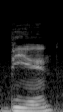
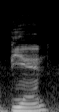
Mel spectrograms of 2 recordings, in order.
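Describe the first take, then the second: The two takes are said the same way.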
